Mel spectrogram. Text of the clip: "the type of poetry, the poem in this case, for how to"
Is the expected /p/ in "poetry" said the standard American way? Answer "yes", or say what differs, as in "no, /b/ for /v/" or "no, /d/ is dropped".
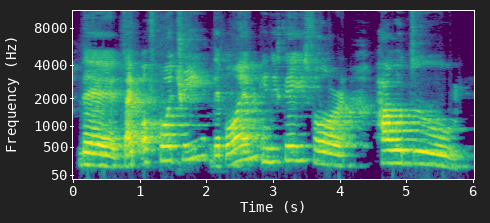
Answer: yes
